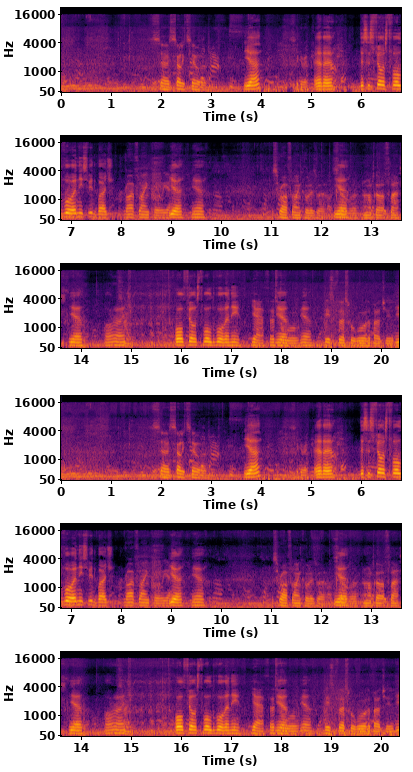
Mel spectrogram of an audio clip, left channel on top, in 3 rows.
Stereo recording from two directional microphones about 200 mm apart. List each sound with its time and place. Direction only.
2.0 s speech: 40° left (ahead or behind)
11.1 s speech: 45° left (ahead or behind)
12.3 s speech: 30° left (ahead or behind)
12.9 s speech: 65° left (ahead or behind)
13.7 s speech: 35° left (ahead or behind)
15.0 s vehicle: centre (ahead or behind)
15.9 s speech: 35° left (ahead or behind)
17.4 s speech: 85° left
17.9 s speech: 30° left (ahead or behind)
19.1 s speech: 80° left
